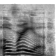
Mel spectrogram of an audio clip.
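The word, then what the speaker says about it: Araya: array of sunshine Heavenly it's spelled a r a y a so Ora but you you caught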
